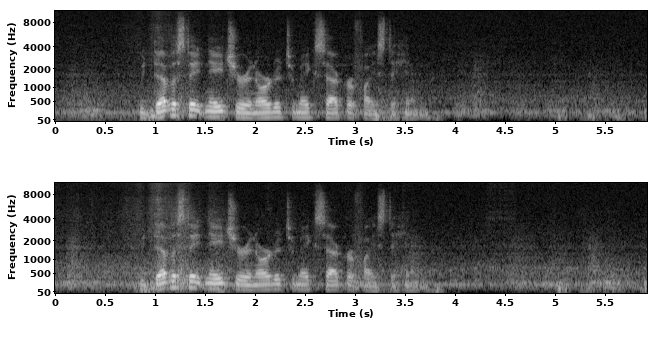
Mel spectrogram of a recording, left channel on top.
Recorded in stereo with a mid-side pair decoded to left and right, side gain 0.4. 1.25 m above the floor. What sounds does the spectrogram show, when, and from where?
0.8 s a man speaking: 15° left, 1.3 m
